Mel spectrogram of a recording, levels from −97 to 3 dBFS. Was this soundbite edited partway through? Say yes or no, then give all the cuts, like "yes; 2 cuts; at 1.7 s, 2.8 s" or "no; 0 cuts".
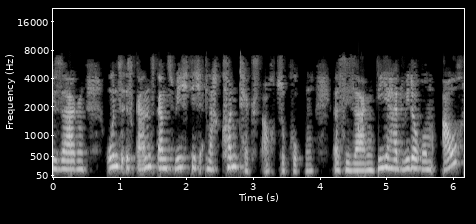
yes; 2 cuts; at 2.3 s, 4.2 s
